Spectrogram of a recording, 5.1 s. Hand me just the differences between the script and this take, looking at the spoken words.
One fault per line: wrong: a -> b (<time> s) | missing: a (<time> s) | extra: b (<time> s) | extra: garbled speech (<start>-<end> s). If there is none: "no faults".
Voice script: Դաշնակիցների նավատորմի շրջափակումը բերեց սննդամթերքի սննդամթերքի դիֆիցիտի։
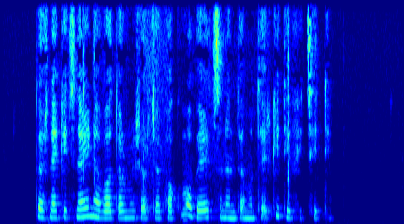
missing: սննդամթերքի (3.5 s)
